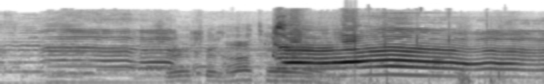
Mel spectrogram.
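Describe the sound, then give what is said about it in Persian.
A young child frightened by an earthquake cries loudly, with sustained wavering wails that rise in pitch toward the end, over a steady low background hum, in Dasht-e Zahab between Qasr-e Shirin and Sarpol-e Zahab. “گریه نکن. میترسه. بچه هست از زلزله ترسیده.”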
